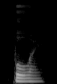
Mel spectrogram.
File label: boy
